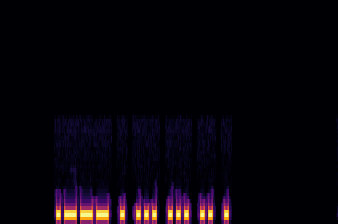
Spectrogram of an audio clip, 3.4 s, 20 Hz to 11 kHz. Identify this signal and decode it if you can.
Morse code, heard as a keyed tone, about 30 wpm, 550 Hz. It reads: JESSIE
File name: Ultimate Word List / 30WPM Ultimate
